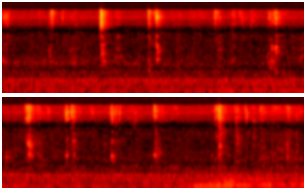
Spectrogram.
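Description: Close-up chewing of a teriyaki chicken sub, with irregular small wet mouth clicks over a steady low hum. A louder low hum comes in near the end.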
